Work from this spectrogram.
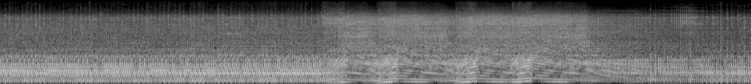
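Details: Homelite Super XL chainsaw after rebuild, final assembly, compression reading satisfactory (new spec roughly 150–160 psi), rings not yet seated: steady buzzing idle then three sharp revs climbing quickly and dropping cleanly; crisp, smooth, normal test run.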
